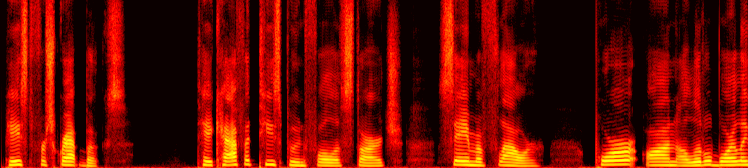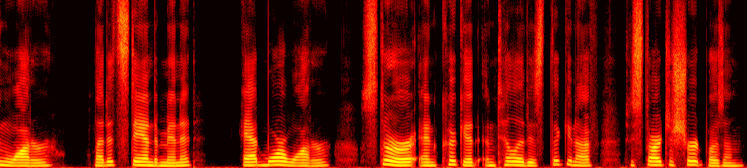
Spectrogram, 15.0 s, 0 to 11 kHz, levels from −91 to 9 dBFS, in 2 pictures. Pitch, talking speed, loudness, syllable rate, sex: 215 Hz, 160 wpm, -22 LUFS, 4.6 syllables/s, female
